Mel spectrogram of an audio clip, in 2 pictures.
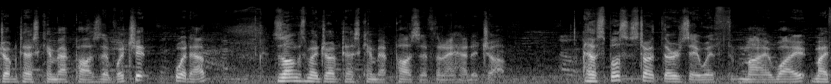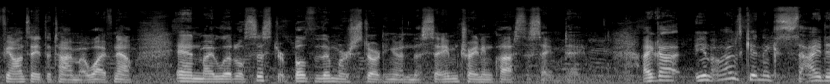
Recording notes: I recorded this scope while live at Starbucks today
